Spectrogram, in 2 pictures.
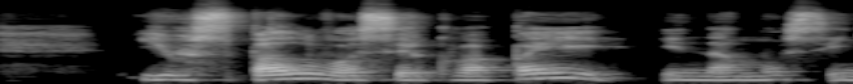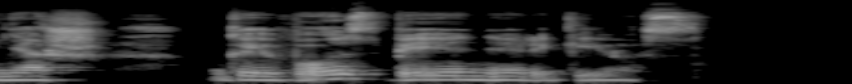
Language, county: Lithuanian, Kaunas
